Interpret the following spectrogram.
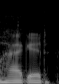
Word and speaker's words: Haggard: But this version is really an older version of Merle Haggard. Merle Haggard. I do like his name as well. Just Haggard sounds like the word Haggard.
